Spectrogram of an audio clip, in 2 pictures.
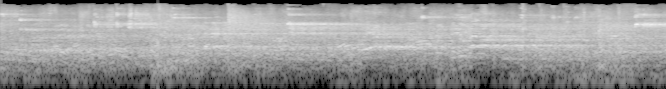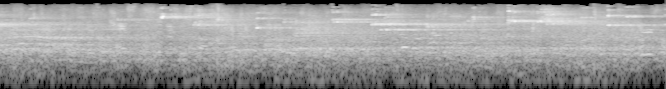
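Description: Futsal being played in a sports hall, echoing: the ball being kicked and bouncing on the court, many short high squeaks of shoes on the floor, and players' voices.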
